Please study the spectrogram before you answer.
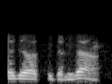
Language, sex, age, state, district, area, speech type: Kannada, male, 30-45, Karnataka, Dakshina Kannada, rural, conversation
